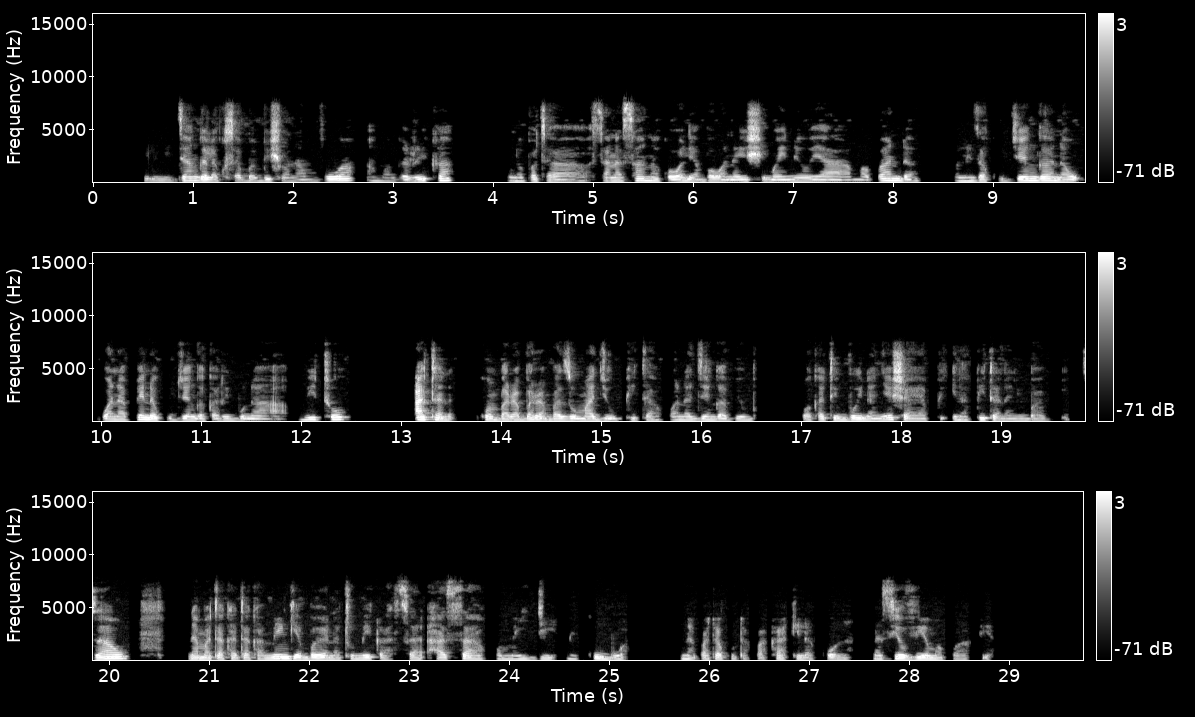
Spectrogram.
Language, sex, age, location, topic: Swahili, female, 25-35, Nairobi, government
